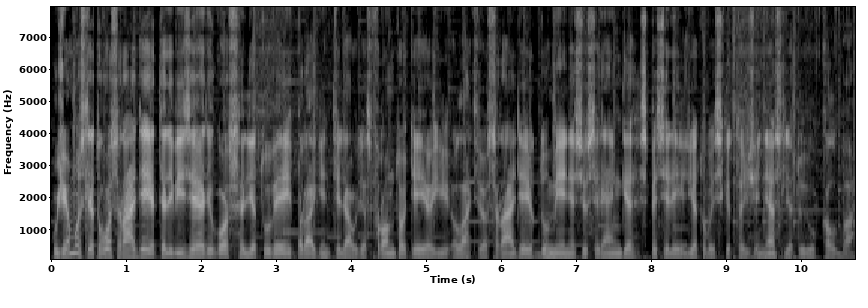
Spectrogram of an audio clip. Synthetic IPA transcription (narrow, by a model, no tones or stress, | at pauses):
ʊʒʲiɛmʊːslʲiɛt̪ʊʋoːsɾɑːd̪ʲɪjɛɪɾt̪ʲɛlʲɛʋʲɪzʲɪjɛɾʲɪɡoːslʲiɛt̪ʊʋʲɛɪpɐɾɑːɡʲɪnʲt̪ʲɪlʲɛʊd̪ʲeːsfɾɔnt̪oːɐt̪ʲeːjoːiːlˠɑːt̪ʲʋʲɪjoːsɾɑːd̪ʲɪjɛɪɾd̪ʊmʲeːnʲɛsʲʊsɾʲɛŋʲɡʲɛsʲpʲɛsʲɛlʲɛɪlʲiɛt̪ʊʋɐɪsʲkʲɪ̰ɾt̪ɐ̰ʒʲɪnʲɛslʲiɛt̪ʊʋʲuːkɐ̰lˠbɐ̰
